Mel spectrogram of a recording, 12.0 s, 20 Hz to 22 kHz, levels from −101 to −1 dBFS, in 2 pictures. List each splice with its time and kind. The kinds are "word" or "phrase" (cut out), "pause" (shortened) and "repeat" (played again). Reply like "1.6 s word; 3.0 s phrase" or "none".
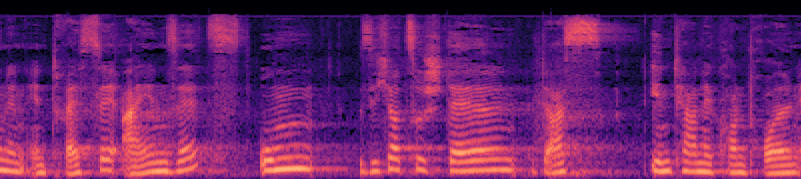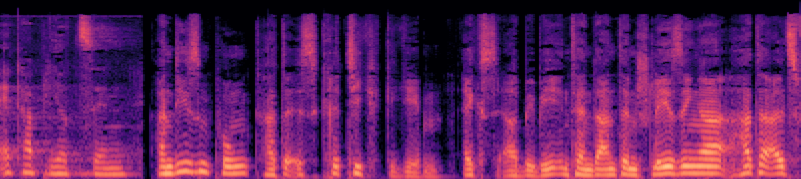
1.9 s pause; 9.4 s pause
